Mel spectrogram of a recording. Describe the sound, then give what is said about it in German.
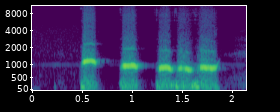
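A person whistles a short song tune: four breathy notes, the first slightly higher and sliding down, then three steady lower ones in quick succession, with no talking. “Kannst du es pfeifen schon?”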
